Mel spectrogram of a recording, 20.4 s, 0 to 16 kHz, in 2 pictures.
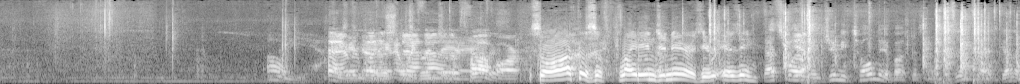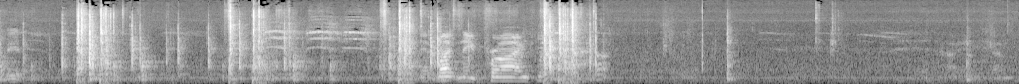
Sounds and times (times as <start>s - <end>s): Speech: 2.7s - 10.5s, 14.4s - 16.3s.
